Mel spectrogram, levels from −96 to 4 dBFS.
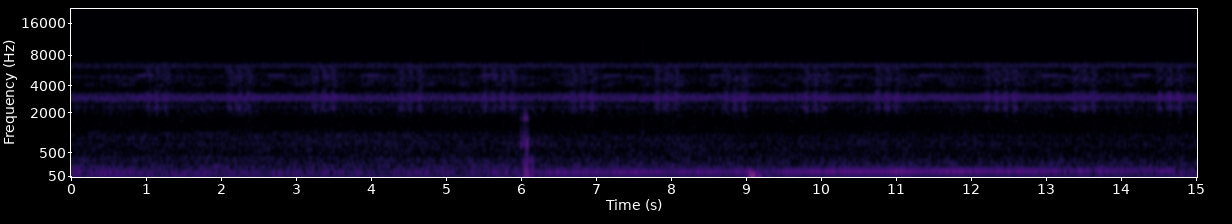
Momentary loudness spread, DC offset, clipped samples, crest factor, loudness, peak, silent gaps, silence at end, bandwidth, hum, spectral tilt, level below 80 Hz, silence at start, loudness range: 2 LU; under 0.1%; under 0.1%; 26 dB; -68 LUFS; -44 dBFS; none; 0 s; 10.5 kHz; none; -2 dB/octave; -86 dBFS; 0 s; 1 LU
